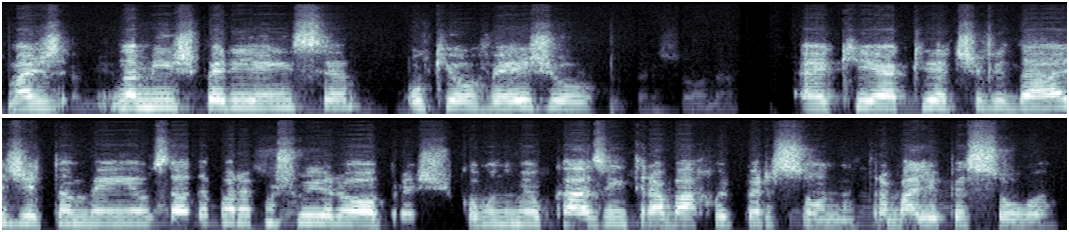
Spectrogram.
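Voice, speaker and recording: A woman giving a simultaneous interpretation at a panel, with a steady, measured delivery. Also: medium pitch.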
